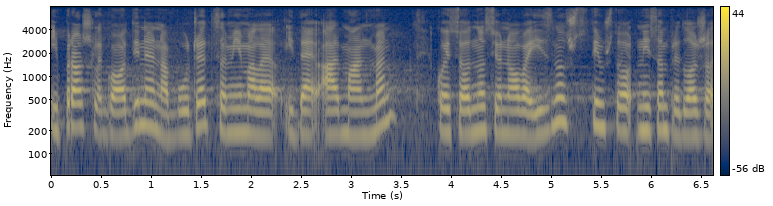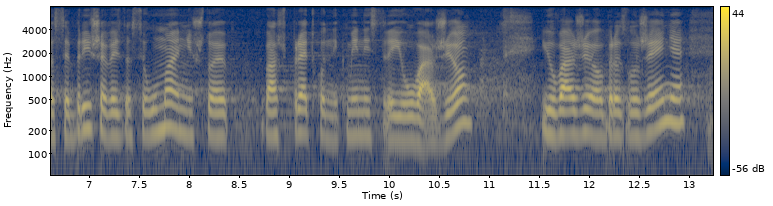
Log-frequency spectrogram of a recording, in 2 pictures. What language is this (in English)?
Serbian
